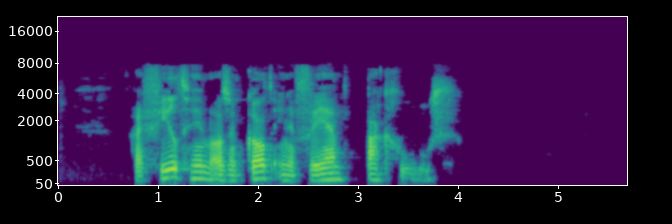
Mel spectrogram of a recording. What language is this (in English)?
Western Frisian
